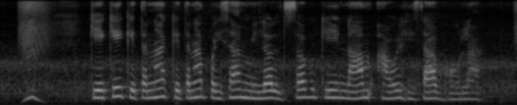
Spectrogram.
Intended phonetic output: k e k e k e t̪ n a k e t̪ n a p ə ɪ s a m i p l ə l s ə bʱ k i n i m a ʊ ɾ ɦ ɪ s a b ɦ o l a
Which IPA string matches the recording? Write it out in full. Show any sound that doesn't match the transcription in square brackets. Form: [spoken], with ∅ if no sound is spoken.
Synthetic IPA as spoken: k e k e k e t̪ n a k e t̪ n a p ə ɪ s a m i [∅] l ə l s ə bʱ k [e] n [a] m a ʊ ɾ ɦ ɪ s a b ɦ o l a

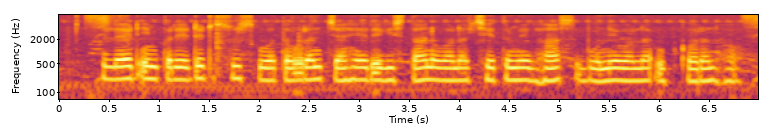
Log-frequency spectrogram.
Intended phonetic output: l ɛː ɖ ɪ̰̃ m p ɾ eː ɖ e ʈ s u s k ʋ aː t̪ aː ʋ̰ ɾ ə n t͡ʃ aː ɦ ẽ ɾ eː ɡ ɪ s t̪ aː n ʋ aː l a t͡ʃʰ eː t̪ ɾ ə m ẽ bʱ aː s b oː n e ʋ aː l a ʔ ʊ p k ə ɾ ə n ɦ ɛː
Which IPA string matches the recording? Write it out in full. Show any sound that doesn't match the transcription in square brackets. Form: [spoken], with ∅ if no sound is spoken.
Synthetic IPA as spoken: l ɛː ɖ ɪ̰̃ m p ɾ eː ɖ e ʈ s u s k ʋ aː t̪ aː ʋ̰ ɾ ə n t͡ʃ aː ɦ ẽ ɾ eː ɡ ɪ s t̪ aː n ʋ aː l a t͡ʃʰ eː t̪ ɾ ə m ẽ [ɡʱ] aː s b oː n e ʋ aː l a ʔ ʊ p k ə ɾ ə n ɦ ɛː

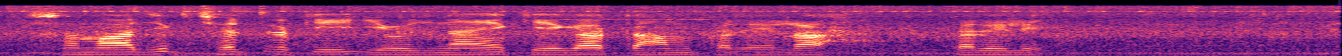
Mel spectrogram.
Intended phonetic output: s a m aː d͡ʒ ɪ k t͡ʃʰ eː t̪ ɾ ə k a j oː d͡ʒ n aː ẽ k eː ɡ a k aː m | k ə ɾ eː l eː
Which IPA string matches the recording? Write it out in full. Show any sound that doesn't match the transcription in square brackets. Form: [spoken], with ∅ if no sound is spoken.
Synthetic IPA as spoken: s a m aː d͡ʒ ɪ k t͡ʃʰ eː t̪ ɾ ə k [i] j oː d͡ʒ n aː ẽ k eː ɡ a k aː m | k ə ɾ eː l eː

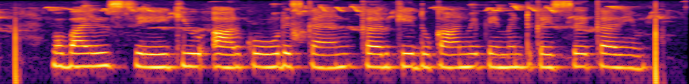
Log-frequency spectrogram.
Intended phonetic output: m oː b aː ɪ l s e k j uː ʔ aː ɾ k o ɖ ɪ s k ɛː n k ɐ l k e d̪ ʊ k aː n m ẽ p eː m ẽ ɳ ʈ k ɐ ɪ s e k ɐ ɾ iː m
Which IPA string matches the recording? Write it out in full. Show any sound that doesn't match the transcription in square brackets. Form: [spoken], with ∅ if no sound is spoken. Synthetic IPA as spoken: m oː b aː ɪ l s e k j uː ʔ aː ɾ k o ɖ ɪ s k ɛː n k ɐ [ɾ] k e d̪ ʊ k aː n m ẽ p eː m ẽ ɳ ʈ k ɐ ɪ s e k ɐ ɾ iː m

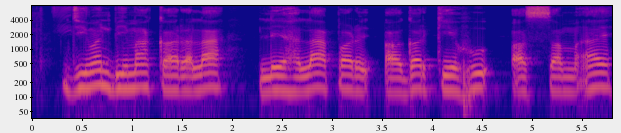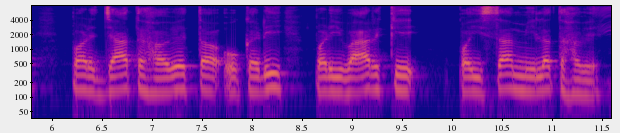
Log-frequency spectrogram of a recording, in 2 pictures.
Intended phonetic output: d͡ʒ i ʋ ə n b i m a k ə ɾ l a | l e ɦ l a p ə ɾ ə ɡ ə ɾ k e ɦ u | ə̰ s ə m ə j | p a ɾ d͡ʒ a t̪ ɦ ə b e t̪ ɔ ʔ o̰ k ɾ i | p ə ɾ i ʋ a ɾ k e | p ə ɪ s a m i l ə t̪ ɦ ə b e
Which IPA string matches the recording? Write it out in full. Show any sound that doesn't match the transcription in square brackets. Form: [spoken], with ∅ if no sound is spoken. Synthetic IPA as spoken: d͡ʒ i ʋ ə n b i m a k ə ɾ l a | l e ɦ l a p ə ɾ ə ɡ ə ɾ k e ɦ u | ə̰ s ə m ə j | p [ə] ɾ d͡ʒ a t̪ ɦ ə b e t̪ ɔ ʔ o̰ k ɾ i | p ə ɾ i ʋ a ɾ k e | p ə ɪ s a m i l ə t̪ ɦ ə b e

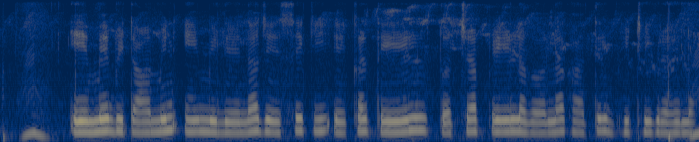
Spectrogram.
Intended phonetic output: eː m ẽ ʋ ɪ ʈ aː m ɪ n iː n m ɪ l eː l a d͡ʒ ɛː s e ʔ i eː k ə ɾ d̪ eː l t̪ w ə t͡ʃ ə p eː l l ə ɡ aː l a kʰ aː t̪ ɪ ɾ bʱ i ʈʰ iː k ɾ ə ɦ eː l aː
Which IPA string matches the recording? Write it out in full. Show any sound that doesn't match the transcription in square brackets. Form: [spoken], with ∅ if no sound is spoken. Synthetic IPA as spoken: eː m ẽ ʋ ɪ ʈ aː m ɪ n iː [∅] m ɪ l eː l a d͡ʒ ɛː s e [k] i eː k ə ɾ [t̪] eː l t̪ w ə t͡ʃ [a] p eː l l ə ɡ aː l a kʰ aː t̪ ɪ ɾ bʱ i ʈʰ iː k ɾ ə ɦ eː l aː

